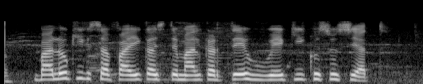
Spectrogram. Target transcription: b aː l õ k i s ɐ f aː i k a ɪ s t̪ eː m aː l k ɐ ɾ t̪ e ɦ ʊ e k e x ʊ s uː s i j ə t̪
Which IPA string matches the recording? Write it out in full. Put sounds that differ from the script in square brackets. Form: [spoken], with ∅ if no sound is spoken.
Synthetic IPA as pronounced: b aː l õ k i s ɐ f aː i k a ɪ s t̪ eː m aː l k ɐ ɾ t̪ e ɦ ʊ e k [i] x ʊ s uː s i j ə t̪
